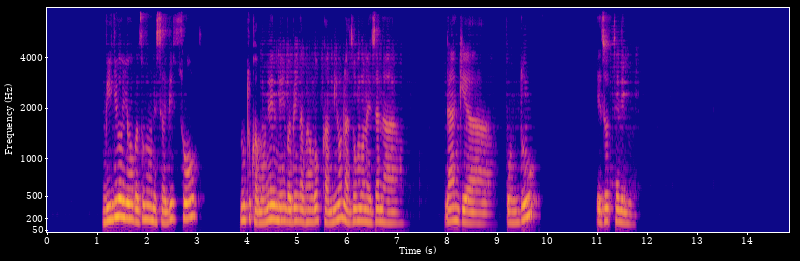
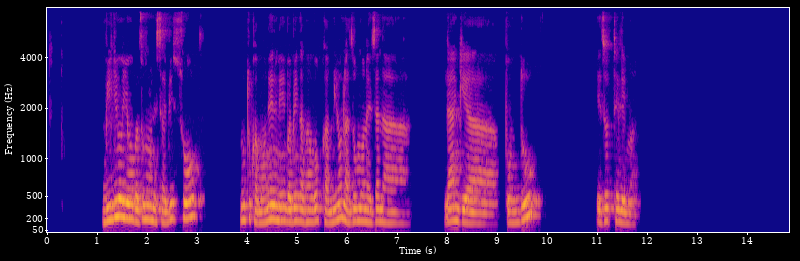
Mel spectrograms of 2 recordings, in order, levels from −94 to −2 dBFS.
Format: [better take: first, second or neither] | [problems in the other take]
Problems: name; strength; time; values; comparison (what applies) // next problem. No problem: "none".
second | noise reduction (neural mask model DeepFilterNet 3)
